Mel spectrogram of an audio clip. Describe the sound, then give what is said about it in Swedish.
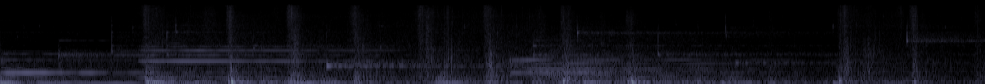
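Quick, thudding footsteps of trolls running as fast as they can hurry along at a fairly steady, slightly uneven pace, moderately loud, layered over sustained tonal music with no voices. “Och trollen sprang så snabbt de kunde med sina ben.”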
